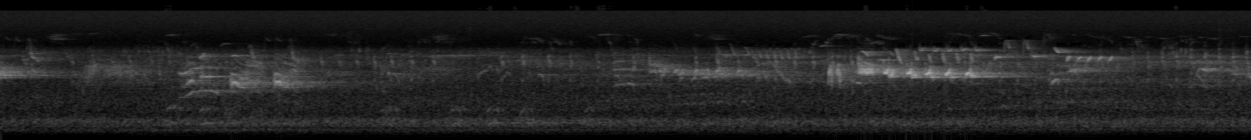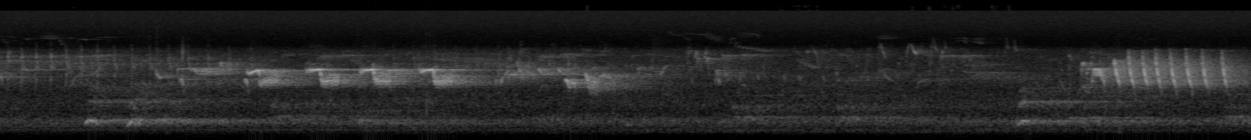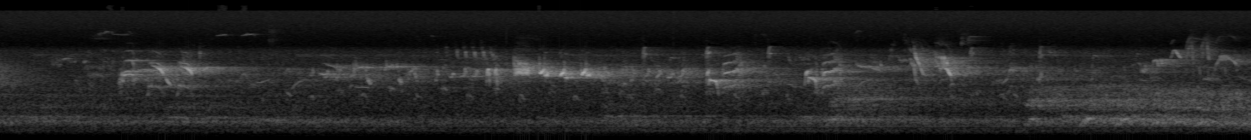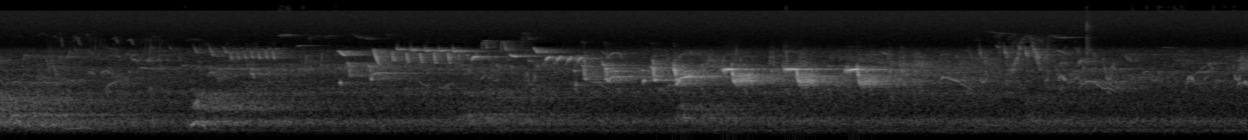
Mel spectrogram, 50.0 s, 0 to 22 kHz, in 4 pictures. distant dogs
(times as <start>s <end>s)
3.6s 7.7s, 13.3s 17.4s, 18.6s 28.2s, 30.9s 47.4s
